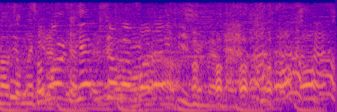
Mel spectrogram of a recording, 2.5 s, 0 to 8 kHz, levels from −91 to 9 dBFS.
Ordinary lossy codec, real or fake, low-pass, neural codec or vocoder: none; real; 7.2 kHz; none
